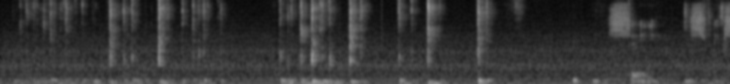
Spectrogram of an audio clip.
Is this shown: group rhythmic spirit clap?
no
